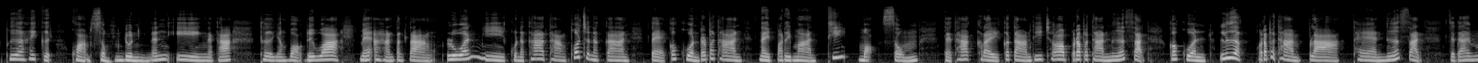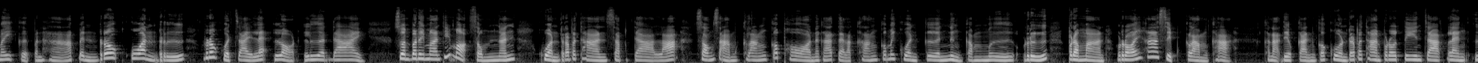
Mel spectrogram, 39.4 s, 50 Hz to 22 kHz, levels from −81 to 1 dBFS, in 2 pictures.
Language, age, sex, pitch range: Thai, 50-69, female, 185-230 Hz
